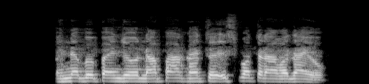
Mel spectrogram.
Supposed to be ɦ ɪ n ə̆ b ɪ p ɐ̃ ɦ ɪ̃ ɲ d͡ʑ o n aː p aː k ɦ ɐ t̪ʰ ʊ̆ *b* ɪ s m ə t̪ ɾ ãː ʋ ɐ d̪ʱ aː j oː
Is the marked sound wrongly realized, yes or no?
yes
